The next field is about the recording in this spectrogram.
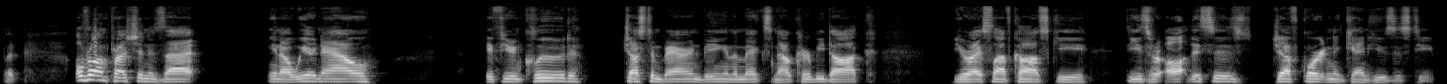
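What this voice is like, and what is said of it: Hoarse, strained voice. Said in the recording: “My voice is in shambles ... lots of screaming. So please apologize my voice.”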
